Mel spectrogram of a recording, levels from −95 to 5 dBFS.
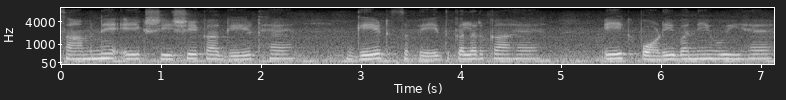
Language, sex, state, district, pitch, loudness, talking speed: Hindi, male, Punjab, Fazilka, 175 Hz, -16 LUFS, 135 wpm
